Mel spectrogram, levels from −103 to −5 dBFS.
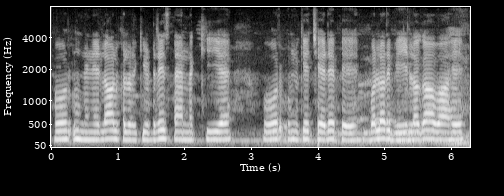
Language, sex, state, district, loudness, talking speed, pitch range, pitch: Hindi, male, Uttar Pradesh, Saharanpur, -16 LUFS, 170 wpm, 165-175 Hz, 170 Hz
